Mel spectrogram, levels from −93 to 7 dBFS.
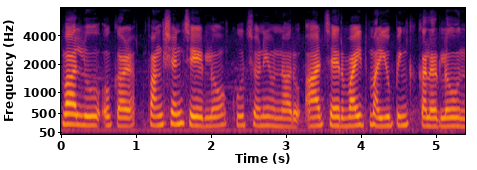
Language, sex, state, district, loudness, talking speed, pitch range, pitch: Telugu, female, Telangana, Mahabubabad, -19 LUFS, 155 wpm, 200-225 Hz, 210 Hz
